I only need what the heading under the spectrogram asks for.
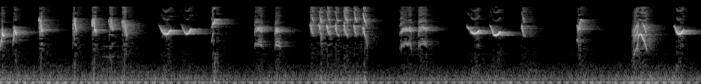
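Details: Kolibri ninja sunbird, kept as a lure bird, singing in full voice with sharp, crystal-clear rapid bursts: short high chirps and thin downslurred whistles in quick clusters, with a steady low hum underneath.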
